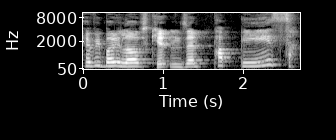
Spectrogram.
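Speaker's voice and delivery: ordinary delivery, nothing marked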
